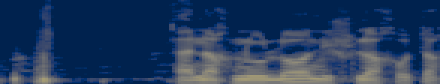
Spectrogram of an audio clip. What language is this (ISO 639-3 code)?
heb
